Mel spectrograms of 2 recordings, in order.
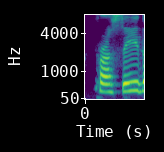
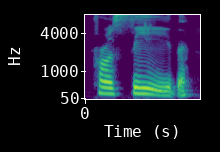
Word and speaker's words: proceed: proceed 하면 진행하다라는 뜻이어서 뭔가를 앞으로 계속 끌고 가는 느낌 생각해 주시면 되겠고요. proceed. 장모음이 있으니까 발음할 때 입을 길게 한번 해볼게요. proceed.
